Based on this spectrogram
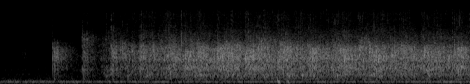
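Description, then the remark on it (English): An audience bursts into applause, starting with a few scattered claps and quickly swelling into steady, dense clapping that holds at an even level to the end, with no voices over it. “I know you're just clapping now because I'm trying to get you to”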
